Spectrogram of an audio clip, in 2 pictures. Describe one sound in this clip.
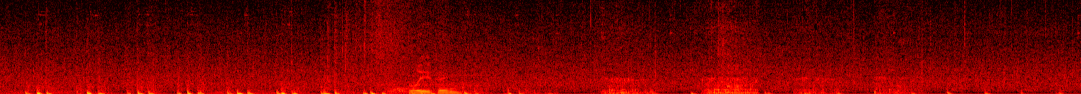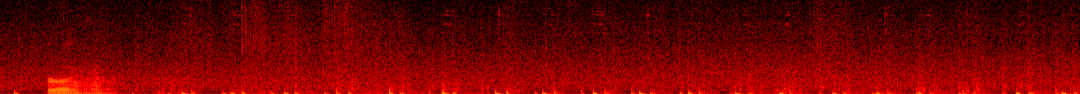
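A horse's hooves thud steadily as it gallops.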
